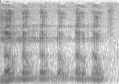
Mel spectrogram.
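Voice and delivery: hushed, repeated dismissal; quick string of soft little refusals. Acted. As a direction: wave it away very softly. Jesus declining the crowd's demand.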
